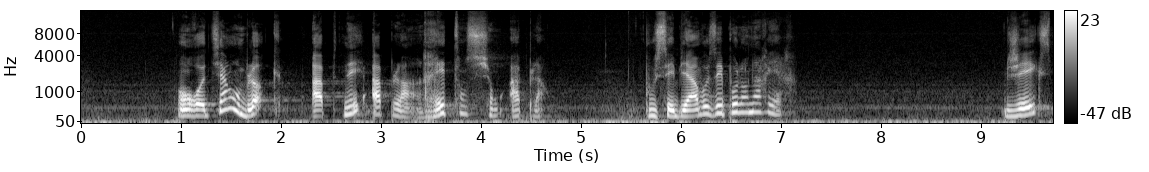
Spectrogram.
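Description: An older woman speaks calmly and clearly into a small microphone.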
